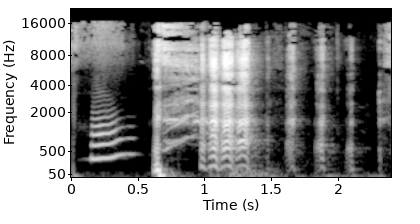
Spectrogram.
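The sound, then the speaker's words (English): A buzzing mouth-made fart imitation with a wavering low pitch, followed right away by a burst of laughter and giggling voices. “The best fake fart ever.”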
